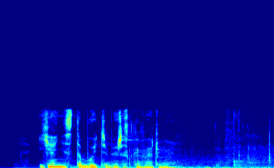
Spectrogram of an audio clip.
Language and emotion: Russian, neutral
